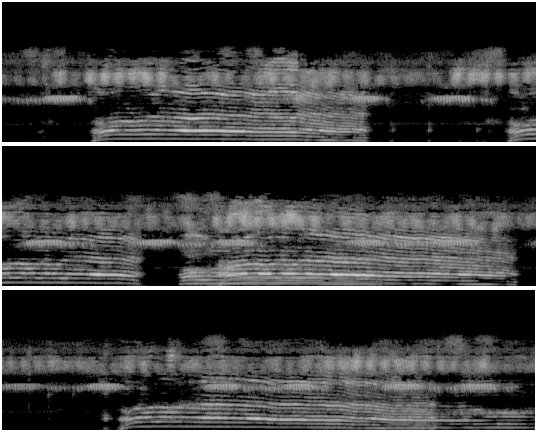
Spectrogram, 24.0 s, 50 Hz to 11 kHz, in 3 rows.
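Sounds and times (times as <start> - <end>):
cats yowling: 1.4 - 5.5, 7.6 - 15.8, 17.6 - 24.0.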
